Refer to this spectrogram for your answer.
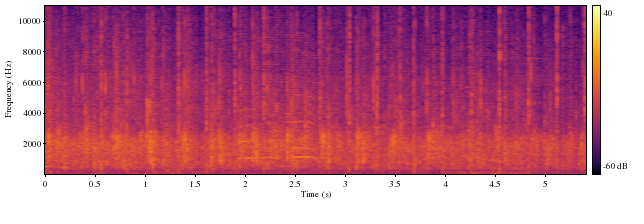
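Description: A sustained burst of audience applause welcoming all the young-category singers onto the stage, many hands clapping in a dense, steady wash of noise that holds at an even, fairly loud level throughout, with no one speaking over it.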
